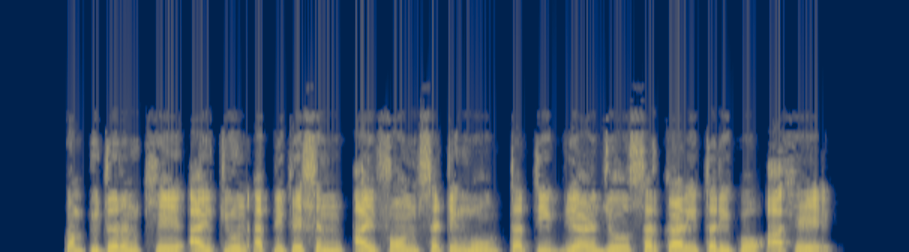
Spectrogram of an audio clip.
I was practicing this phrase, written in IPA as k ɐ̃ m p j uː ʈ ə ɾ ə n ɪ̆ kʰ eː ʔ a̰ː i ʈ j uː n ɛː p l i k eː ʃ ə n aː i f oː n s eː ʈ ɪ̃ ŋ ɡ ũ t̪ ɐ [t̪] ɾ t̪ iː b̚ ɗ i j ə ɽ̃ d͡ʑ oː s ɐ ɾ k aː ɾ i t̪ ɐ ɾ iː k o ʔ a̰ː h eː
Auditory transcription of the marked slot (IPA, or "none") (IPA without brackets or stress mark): none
